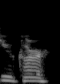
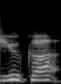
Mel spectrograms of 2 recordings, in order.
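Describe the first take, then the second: First: It is said with an R at the end. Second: It is said without an R at the end. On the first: "the American pronunciation is euchre" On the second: "the British pronunciation is yucca"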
